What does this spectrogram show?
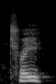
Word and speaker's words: trie: him who said that it's pronounced tree because it comes from the word retrieval however other authors pronounce it try in an attempt to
